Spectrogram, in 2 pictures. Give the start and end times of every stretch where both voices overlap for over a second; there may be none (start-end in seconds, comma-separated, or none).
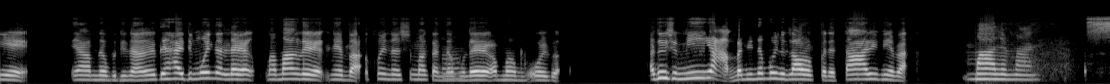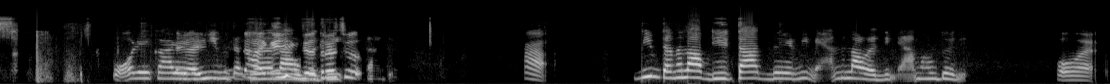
12.8-14.5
